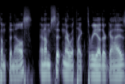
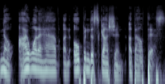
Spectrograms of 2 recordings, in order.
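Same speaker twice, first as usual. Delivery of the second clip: put-on yell, higher; 5 semitones higher than usual. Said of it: "like, yelling".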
